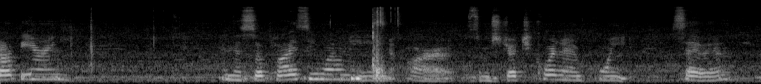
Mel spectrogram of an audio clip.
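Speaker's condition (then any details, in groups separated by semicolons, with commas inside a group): Cerebral palsy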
